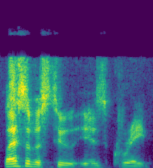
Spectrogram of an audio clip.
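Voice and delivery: ordinary talk, nothing marked

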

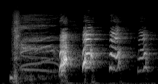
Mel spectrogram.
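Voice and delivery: high, loud burst of laughter; loud shrieking laugh. Real, not acted.

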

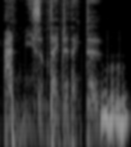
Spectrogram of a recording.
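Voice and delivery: hushed whispered aside; a secret whispered aside. Real, not acted. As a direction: whisper it conspiratorially to the listeners.

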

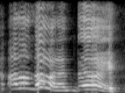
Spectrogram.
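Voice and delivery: put-on very high, loud wail in a botched Italian accent; hammed-up shriek in a lost Italian accent; wandering fake accent. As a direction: yell in helpless confusion, Italian accent falling apart. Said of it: "What is this accent now?".

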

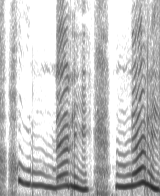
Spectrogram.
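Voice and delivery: high, anxious helpless calling. Acted. Sister helplessly calling to the injured child. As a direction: plead uselessly for help. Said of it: "said poor Kate helplessly".

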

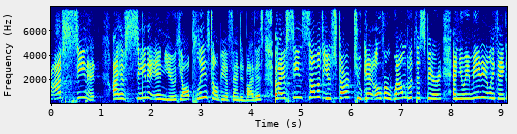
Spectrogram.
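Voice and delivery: normal talking voice

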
